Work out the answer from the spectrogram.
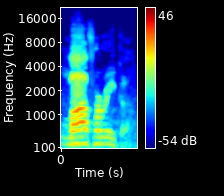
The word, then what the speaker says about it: Lav Horeca: So we're calling it Lav Horeca. Lav, L-A-V, Horeca.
